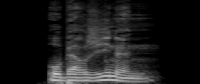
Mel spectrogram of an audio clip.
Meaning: plural of Aubergine
- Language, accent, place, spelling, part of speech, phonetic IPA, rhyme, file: German, Germany, Berlin, Auberginen, noun, [ˌobɛʁˈʒiːnən], -iːnən, De-Auberginen.ogg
